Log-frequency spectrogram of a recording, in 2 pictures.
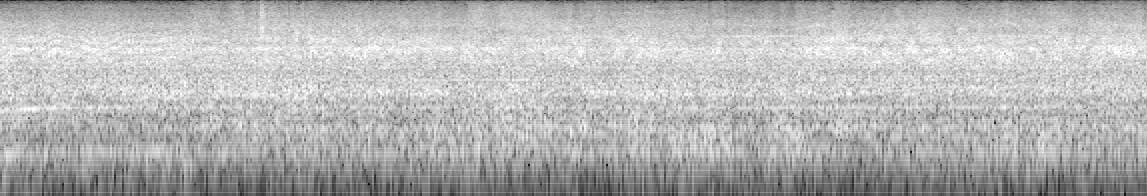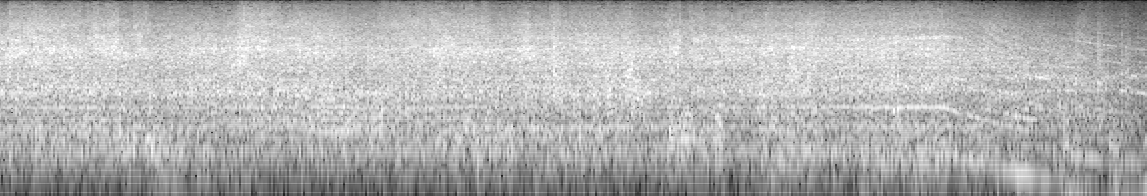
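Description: Compressed air blasts steadily across a freshly sanded, carved vertical-grain board, a loud continuous hiss running unbroken for over twenty seconds with small shifts in intensity near the end.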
